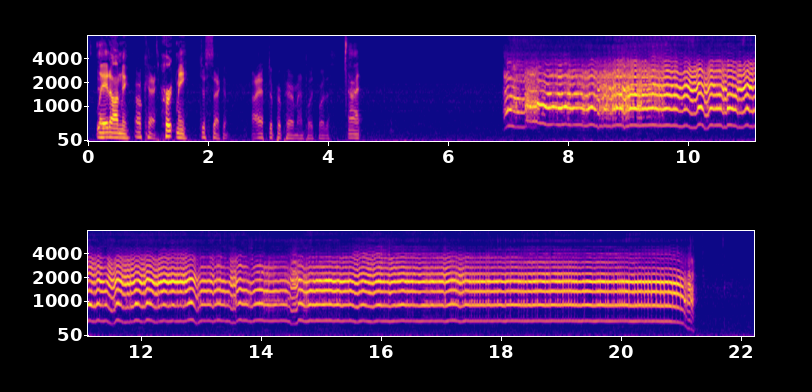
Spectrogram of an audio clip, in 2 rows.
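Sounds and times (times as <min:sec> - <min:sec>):
speech: 0:00.2 - 0:04.7
man screaming ending in a rough gurgle: 0:06.9 - 0:21.3.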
